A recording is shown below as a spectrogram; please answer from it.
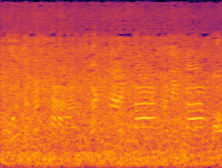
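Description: A woman speaking into a cluster of reporters' microphones, over a steady background noise.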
